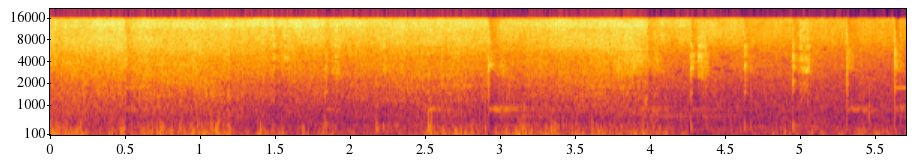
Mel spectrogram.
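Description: Onion and spice masala sizzling steadily in a kadai, just wetted with a little water so the spices don't burn, while a spatula stirs and scrapes it. The sharp scrapes of the spatula on the pan come through more clearly near the end.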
